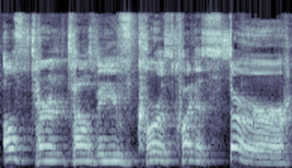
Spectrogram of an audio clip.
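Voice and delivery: put-on, loose, vaguely American accent. Quoting what a character says, in a kind of American accent. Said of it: "Where's that accent?".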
